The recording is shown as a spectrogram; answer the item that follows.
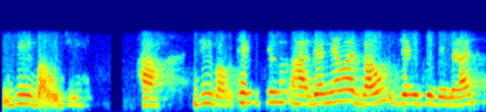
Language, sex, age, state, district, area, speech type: Sindhi, female, 45-60, Gujarat, Surat, urban, conversation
